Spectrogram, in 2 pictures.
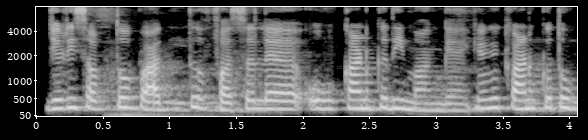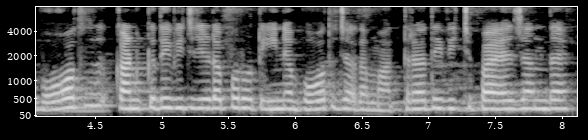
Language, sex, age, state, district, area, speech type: Punjabi, female, 30-45, Punjab, Patiala, urban, spontaneous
